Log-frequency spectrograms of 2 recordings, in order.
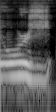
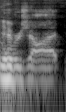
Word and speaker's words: orgeat: So I don't say orge to make it French. I say orgeat.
